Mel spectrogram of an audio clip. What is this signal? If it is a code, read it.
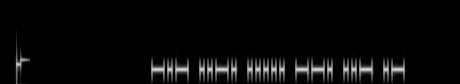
Morse code, heard as a keyed tone, about 29 wpm, 700 Hz. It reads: KF5GUA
